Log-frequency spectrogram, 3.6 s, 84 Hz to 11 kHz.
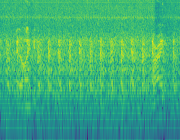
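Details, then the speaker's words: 2006 Chevy Trailblazer 4.2 L at warm idle after an oil additive failed to quiet it: sharp, regular deep knock about five times a second from the bottom end; owner calls it a mechanical problem needing repair or engine replacement; cause unconfirmed. "that noise is that right there is engine mechanical problems this engine needs to be fixed"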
